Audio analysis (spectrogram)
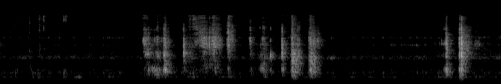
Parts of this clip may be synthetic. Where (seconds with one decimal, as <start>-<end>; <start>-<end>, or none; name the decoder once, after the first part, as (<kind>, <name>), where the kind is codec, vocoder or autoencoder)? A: none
